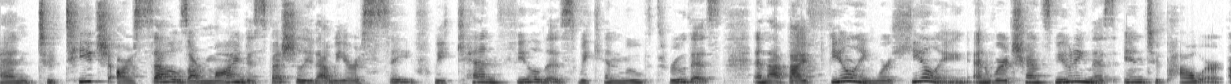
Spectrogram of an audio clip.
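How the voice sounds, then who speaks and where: A woman at medium pitch, fairly slow pace, ordinary pitch variation and hardly any pauses, with an ordinary speaking voice. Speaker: breathwork and meditation guide, podcast host. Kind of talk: casual personal talk to the audience. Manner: gentle, soothing, reflective.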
